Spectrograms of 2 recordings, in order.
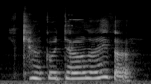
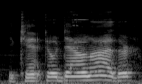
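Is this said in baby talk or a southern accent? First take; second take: baby talk; southern accent. First: It is spoken in a childlike baby-talk voice. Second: It is spoken in a southern American accent. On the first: "I'll do baby talk" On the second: "See, that's more of a southern accent"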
